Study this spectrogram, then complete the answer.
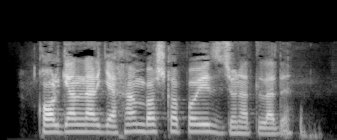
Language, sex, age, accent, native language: Uzbek, male, 18-24, Andijon, Uzbek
